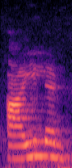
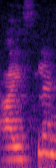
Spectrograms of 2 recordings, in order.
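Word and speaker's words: island: इसको आइलैंड पढ़ते हैं, एस इसमें साइलेंट होता, आइसलैंड नहीं पढ़ेंगे।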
